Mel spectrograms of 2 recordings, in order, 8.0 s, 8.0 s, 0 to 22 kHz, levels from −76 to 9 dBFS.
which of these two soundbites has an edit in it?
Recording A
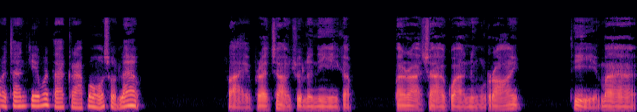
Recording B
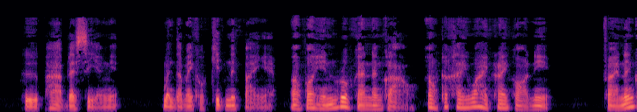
B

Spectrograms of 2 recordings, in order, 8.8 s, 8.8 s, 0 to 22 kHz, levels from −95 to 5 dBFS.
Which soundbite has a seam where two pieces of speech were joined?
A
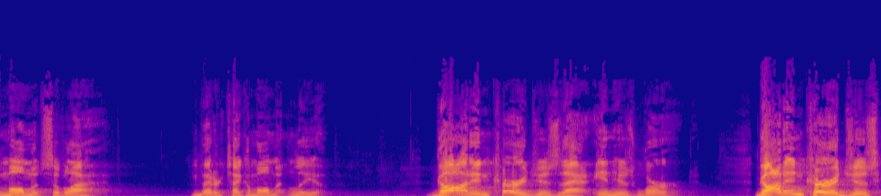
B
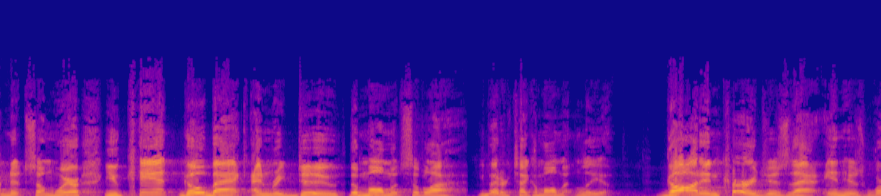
B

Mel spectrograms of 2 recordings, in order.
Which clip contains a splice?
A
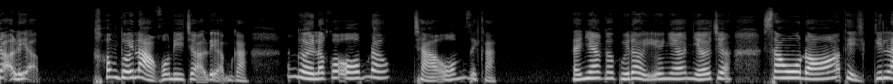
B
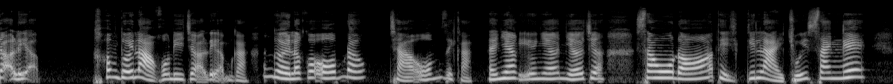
B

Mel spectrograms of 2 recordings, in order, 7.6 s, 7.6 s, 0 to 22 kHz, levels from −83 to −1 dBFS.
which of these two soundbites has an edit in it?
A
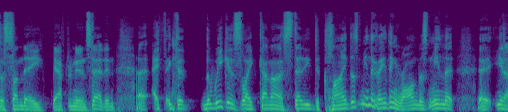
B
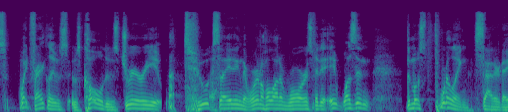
B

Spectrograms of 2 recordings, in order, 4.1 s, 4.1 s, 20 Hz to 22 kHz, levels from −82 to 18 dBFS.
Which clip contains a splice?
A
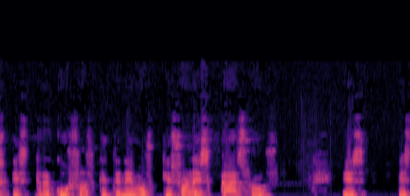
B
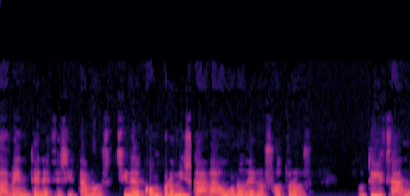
B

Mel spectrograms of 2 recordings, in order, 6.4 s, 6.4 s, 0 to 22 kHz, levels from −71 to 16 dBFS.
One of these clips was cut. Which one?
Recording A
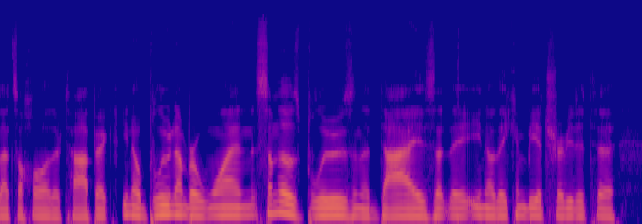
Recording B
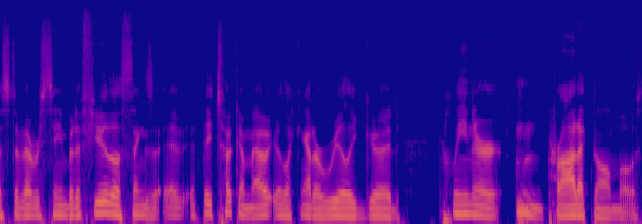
A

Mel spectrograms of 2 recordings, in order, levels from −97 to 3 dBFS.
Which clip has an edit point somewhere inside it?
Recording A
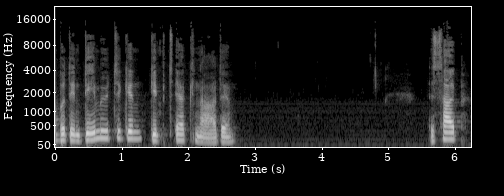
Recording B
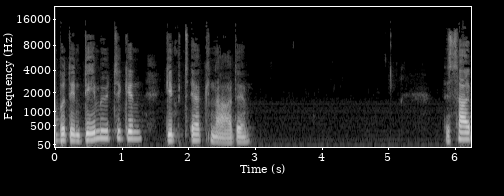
A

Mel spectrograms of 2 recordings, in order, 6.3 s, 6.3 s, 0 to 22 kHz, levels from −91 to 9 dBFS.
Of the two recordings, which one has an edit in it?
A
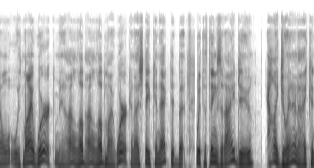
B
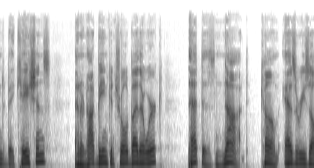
A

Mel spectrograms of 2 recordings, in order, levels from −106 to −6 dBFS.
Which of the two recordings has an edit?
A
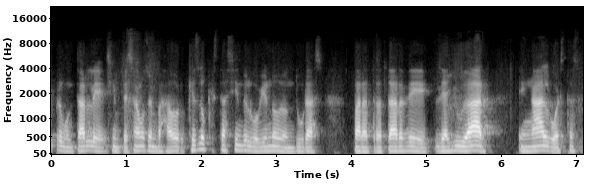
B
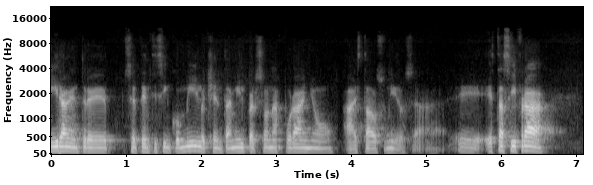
B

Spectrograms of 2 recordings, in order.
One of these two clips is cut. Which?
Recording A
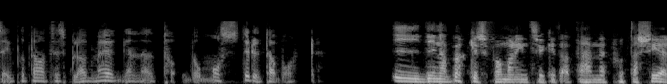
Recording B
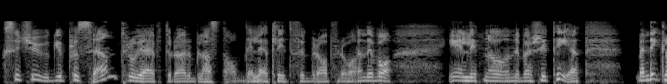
B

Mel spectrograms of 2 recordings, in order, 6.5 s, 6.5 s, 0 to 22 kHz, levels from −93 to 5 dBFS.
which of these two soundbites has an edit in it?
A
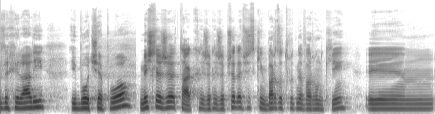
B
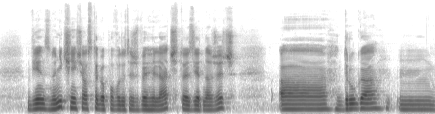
A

